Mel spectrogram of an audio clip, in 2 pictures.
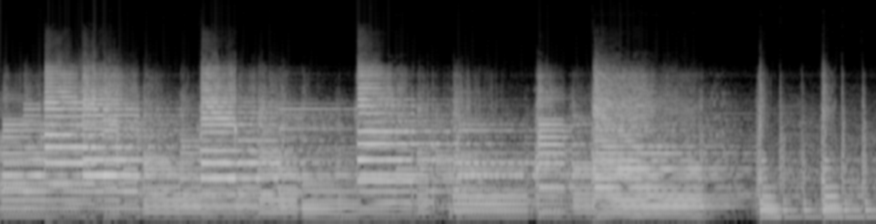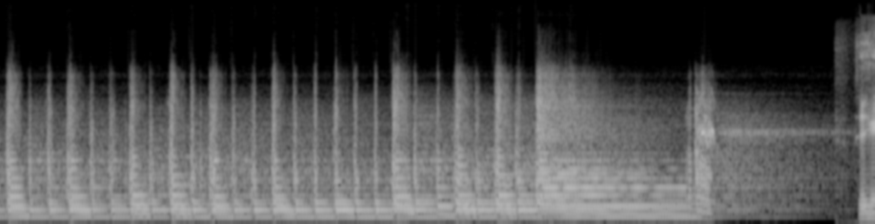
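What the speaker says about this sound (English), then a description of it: "this is my medium type of reverb" Electric guitar picks out a melody, then quick repeated notes and chords, with a moderate reverb tail washing over each phrase.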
